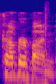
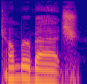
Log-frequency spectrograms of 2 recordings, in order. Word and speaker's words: Cumberbatch: Bandersnatch Cumberbund. That's him. Yeah. So the Benedict Cumberbatch Sherlock. I love that everybody has their own way to say his name incorrectly.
